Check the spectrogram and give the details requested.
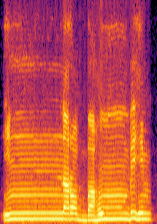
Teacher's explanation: মিম সাকিনের পরে বাস তাই মিম সাকিনকে এক আলিফ পরিমাণ গুন্না করে পড়তে হবে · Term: ইফায়ে সাফাবি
